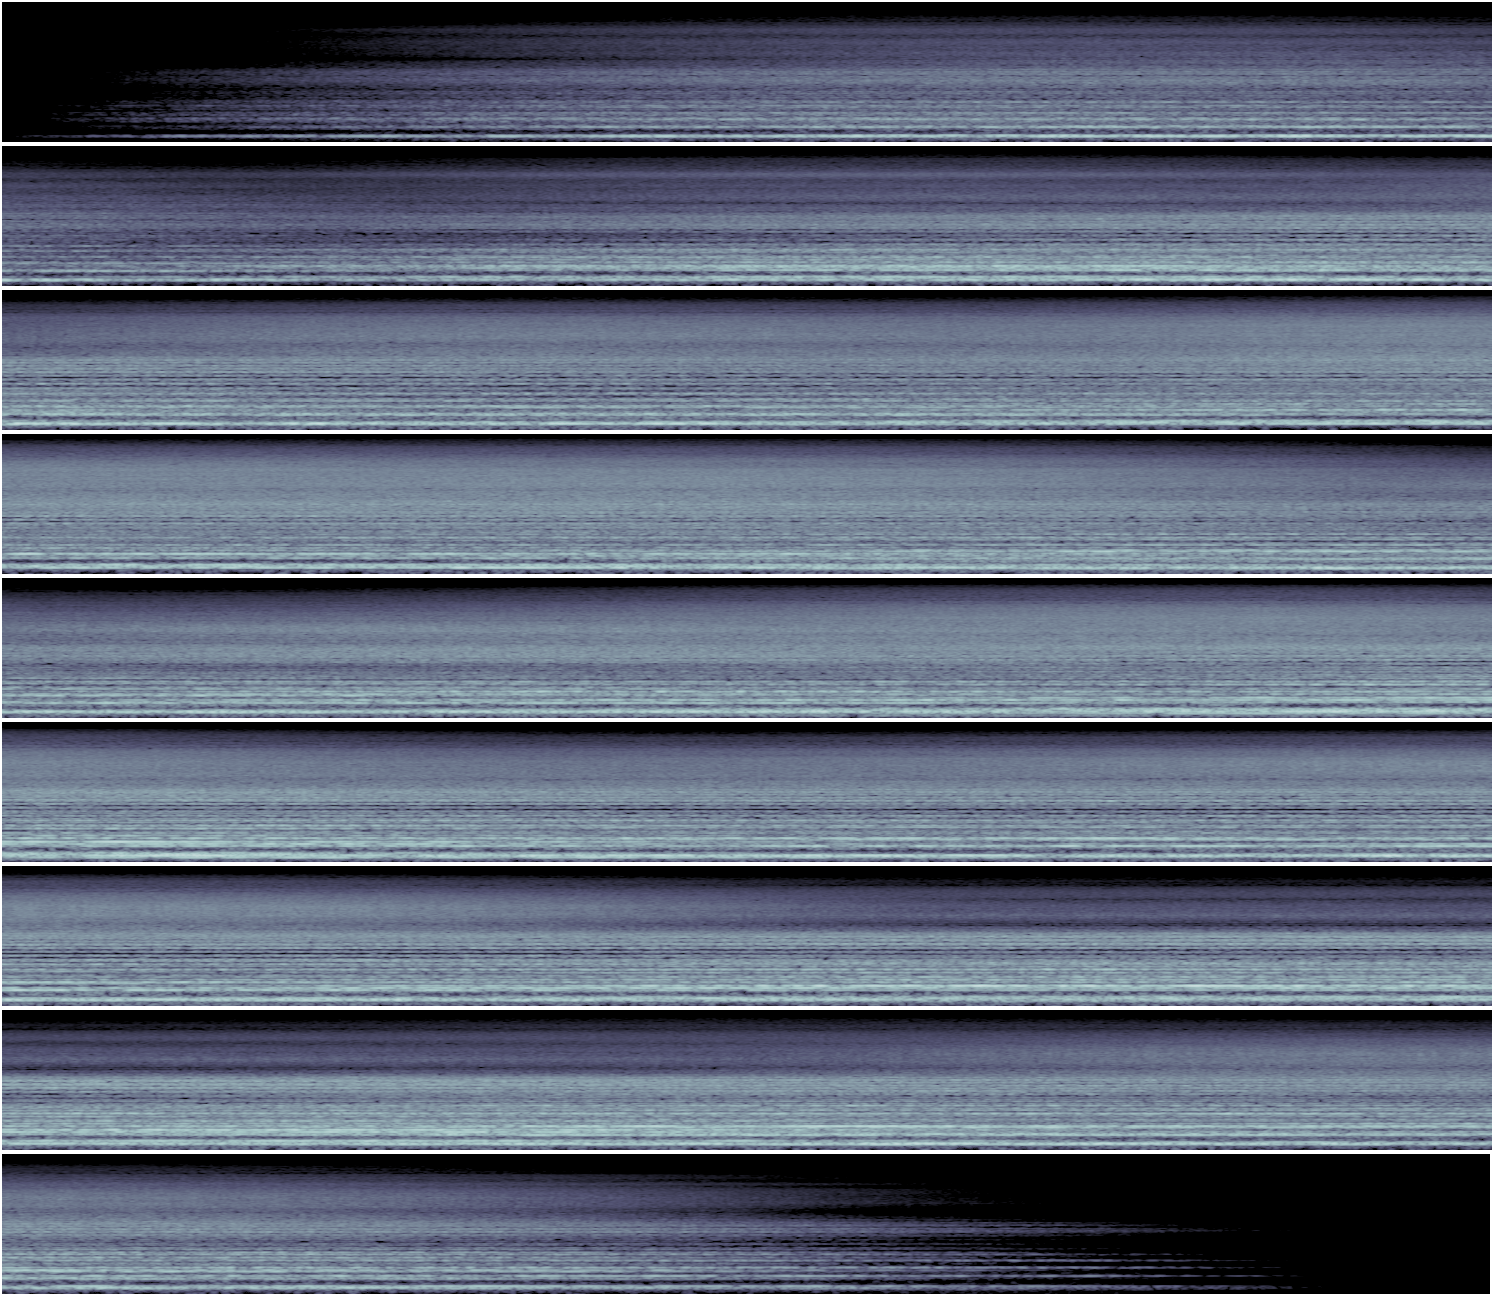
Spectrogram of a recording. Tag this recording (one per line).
floating
ambiance
atmospheric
